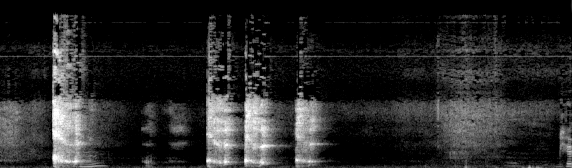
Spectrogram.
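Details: Child with fever, cough and flu gives four short, dry coughs in a quiet room; cough.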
